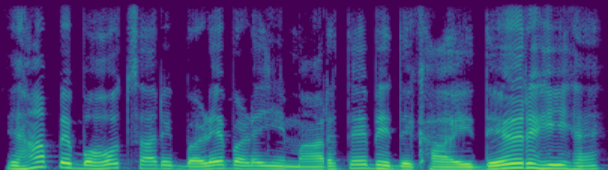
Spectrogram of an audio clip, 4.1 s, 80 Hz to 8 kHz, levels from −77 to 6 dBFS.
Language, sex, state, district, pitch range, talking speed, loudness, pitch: Hindi, male, Jharkhand, Ranchi, 135-170 Hz, 175 wpm, -13 LUFS, 155 Hz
